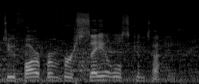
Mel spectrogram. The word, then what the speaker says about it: Versailles: And I've got family that lives not too far from Versailles, Kentucky. Not Versailles. No. Versailles.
